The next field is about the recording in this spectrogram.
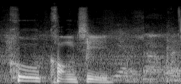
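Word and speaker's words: Khoo Kongsi: Ku Kongxi.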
